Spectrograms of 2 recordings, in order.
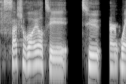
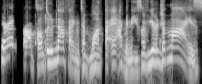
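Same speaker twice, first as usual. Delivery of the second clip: comic put-on vampire voice; 2 semitones higher than usual. Reading a game vampire's line aloud: Gilbert Gottfried voice. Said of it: "it's Gilbert Godfrey, right? So it's like".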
